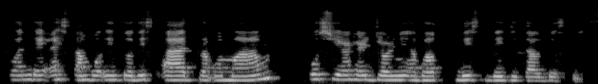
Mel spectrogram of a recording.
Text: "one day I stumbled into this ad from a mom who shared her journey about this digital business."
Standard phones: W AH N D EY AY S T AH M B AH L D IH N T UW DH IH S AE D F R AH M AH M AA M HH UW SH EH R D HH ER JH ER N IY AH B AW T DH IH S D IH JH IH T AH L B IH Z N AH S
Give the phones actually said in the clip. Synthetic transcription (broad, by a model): W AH N D EY AY S T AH M B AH L IH N T UW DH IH S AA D F R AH M AH M AA M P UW S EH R HH ER JH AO N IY AH B AW T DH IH S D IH JH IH T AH L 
